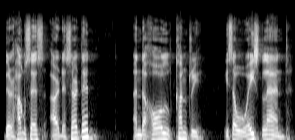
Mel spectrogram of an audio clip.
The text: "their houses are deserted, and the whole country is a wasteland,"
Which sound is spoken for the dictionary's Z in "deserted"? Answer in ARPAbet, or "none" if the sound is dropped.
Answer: S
